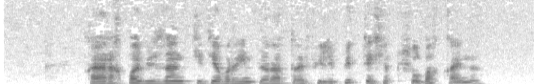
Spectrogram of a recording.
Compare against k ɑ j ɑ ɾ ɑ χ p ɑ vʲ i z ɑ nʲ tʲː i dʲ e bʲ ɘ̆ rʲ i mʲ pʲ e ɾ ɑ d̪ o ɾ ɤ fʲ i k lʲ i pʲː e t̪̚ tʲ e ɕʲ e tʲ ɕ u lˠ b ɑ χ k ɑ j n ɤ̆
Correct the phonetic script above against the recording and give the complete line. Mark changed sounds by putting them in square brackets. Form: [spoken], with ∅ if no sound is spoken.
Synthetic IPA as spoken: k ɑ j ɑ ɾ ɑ χ p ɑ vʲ i z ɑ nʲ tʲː i dʲ e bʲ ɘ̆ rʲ i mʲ pʲ e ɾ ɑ [t̪] o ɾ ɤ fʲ i [∅] lʲ i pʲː [i] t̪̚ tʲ e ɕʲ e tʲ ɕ u lˠ b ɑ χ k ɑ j n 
